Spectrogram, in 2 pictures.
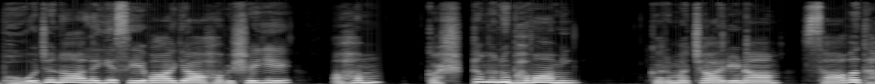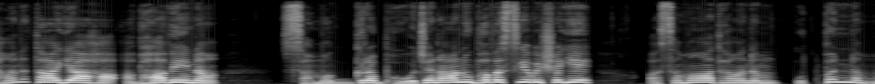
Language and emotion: Sanskrit, fearful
